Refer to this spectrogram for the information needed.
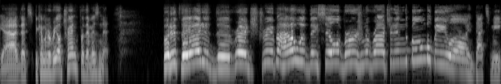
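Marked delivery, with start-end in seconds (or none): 3.3-9.5 sarcastic, raised, pitched-up show-host voice. Commenting on toy releases, doing Input's sarcastic voice. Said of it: "doing the sarcastic input voice that he does".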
